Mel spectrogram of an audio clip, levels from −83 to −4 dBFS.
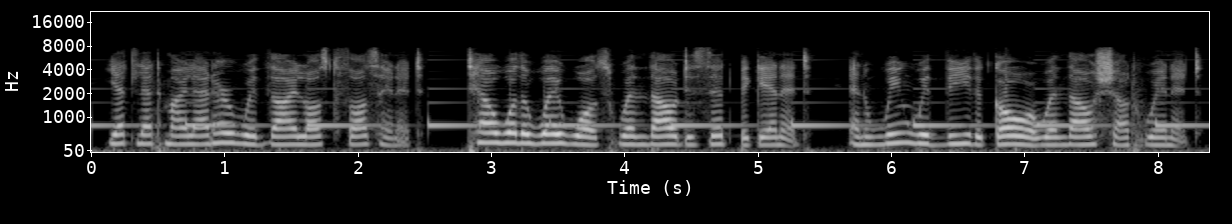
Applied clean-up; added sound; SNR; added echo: none; Motor vehicle (road); 12 dB; none.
